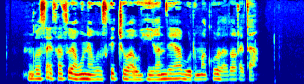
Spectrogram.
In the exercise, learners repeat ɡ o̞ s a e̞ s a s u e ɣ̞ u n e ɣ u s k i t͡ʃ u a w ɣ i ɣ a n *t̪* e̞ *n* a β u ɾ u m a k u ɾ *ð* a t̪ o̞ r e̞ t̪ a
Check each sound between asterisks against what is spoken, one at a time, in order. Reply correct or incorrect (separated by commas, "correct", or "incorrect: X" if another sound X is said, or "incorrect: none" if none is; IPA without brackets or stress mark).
incorrect: d̪, incorrect: none, correct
